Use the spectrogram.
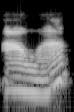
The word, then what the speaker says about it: hour: but we say an hour so use n for so we use n before our because the H is silent next up we have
